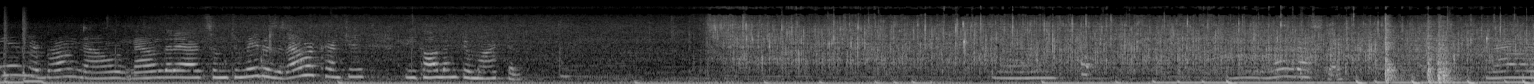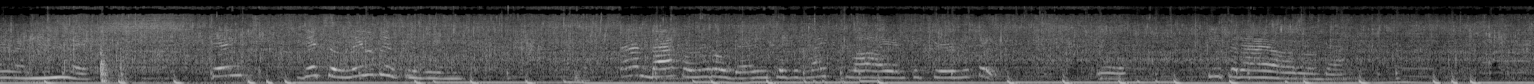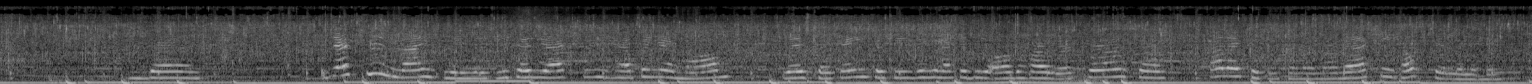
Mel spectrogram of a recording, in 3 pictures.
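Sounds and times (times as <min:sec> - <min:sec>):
vegetables sizzling in hot oil: 0:00.5 - 0:46.0.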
